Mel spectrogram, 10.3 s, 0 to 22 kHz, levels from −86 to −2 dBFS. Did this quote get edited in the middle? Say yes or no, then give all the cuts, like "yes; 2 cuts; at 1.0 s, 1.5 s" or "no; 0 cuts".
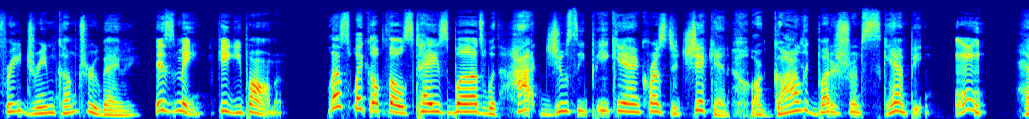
no; 0 cuts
